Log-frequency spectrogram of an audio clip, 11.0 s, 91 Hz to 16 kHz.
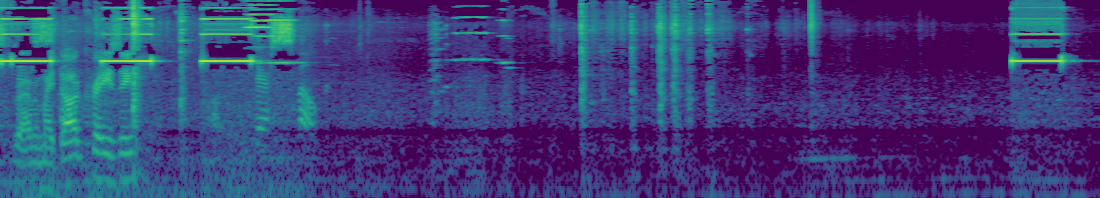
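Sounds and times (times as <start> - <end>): smoke alarm beep: 0.0 - 3.2, 10.2 - 11.0.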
